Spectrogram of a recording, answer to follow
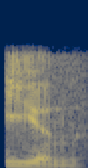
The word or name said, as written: eon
